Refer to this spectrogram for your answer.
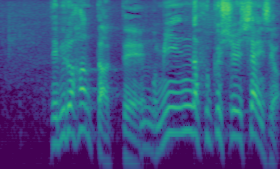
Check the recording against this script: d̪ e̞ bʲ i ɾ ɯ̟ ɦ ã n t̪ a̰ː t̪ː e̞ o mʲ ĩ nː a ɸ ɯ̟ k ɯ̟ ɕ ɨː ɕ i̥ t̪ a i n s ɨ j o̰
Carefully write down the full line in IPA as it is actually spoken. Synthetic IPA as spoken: d̪ e̞ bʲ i ɾ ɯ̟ ɦ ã n t̪ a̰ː t̪ː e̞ o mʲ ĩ nː a ɸ ɯ̟ k ɯ̟ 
